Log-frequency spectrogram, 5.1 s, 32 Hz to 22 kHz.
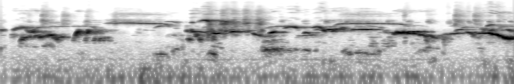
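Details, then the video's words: First-place white-rumped shama at the Suara Agung songbird contest, 1 October 2023, mixing clear flutelike whistles with lower chattering and harsh notes in a varied, steady flow. "murai batu"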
